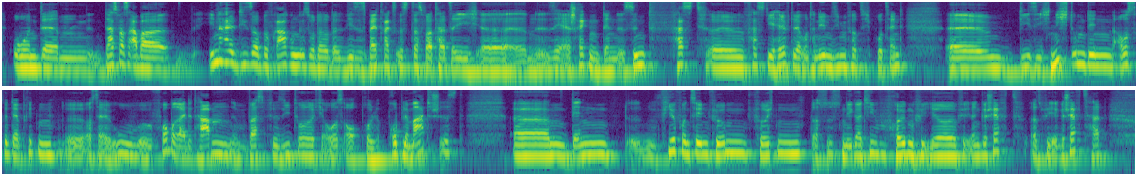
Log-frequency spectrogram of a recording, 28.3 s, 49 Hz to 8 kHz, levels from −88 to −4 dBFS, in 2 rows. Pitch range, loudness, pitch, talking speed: 135-160 Hz, -19 LUFS, 145 Hz, 160 wpm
